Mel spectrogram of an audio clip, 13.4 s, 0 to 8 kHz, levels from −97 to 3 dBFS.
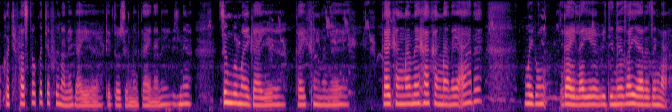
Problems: low volume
